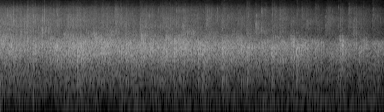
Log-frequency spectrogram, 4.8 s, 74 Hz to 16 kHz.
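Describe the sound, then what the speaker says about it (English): An audience at an innovation summit pitch competition applauds three judges, a sustained wash of clapping heard from within the room that holds steady and then eases slightly toward the end. "Please give them a round of applause, all 3 of our judges."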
